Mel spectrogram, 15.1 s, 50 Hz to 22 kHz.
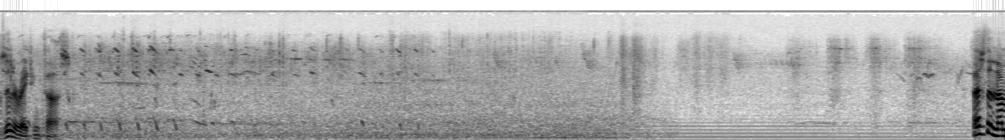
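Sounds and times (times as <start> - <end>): birds chirping: 0.0 - 15.0
outdoor background noise: 0.0 - 15.0.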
